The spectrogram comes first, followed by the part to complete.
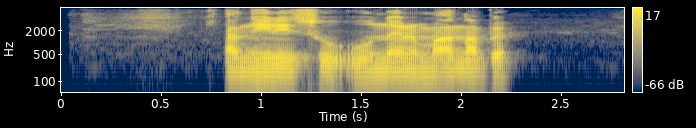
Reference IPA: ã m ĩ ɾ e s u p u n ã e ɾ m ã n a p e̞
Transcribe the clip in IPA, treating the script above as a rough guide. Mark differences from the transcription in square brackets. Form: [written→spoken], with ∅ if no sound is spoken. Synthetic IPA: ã [m→n] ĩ ɾ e s u [p→ʔ] u n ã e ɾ m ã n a p e̞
